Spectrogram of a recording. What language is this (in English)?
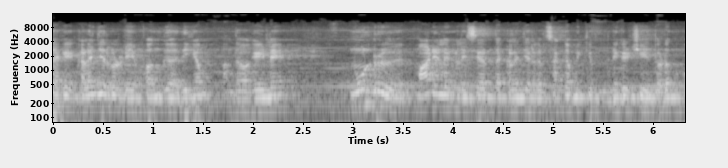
Korean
